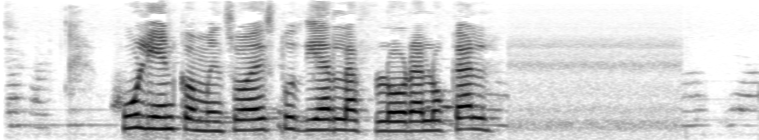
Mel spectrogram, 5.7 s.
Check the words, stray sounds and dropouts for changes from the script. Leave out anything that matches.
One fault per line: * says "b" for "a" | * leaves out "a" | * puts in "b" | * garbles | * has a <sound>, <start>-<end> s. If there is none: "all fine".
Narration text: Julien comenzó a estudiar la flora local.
all fine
